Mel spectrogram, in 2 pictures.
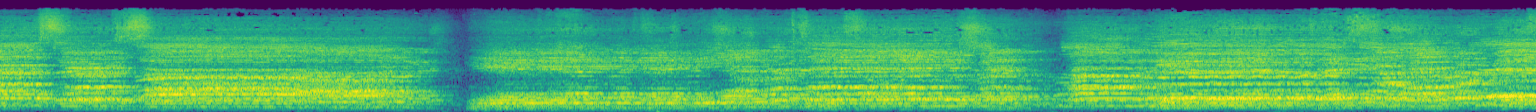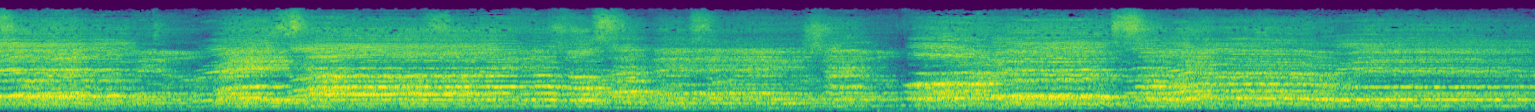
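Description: A congregation of men's and women's voices singing a hymn together without instruments. It goes in long phrases of about six to seven seconds, with a brief breath between them.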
